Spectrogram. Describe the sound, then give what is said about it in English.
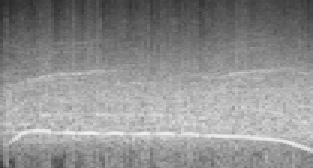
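Loud, steady applause from a crowd for the show's team fills the whole clip, with a sustained whistle-like tone gliding slightly upward then dropping away at the end. “Everybody, round of applause for my team.”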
